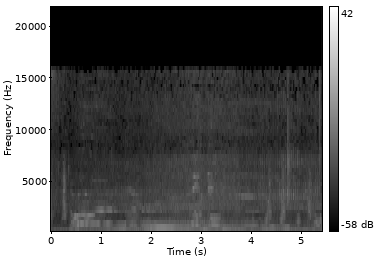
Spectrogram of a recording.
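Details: Domestic cat giving long drawn-out wavering meows, rising then holding steady and sliding down, several overlapping calls across the stretch, over a low steady background hum.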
